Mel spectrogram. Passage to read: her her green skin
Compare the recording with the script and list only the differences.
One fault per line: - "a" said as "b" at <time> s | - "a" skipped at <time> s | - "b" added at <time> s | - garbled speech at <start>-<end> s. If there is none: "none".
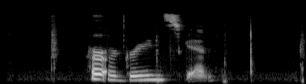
none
